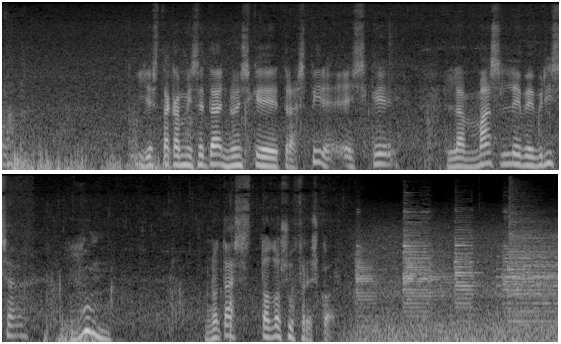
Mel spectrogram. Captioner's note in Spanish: campana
